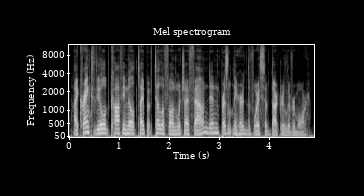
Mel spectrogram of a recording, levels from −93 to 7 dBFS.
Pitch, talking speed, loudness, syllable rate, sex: 135 Hz, 245 wpm, -18 LUFS, 6.8 syllables/s, male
